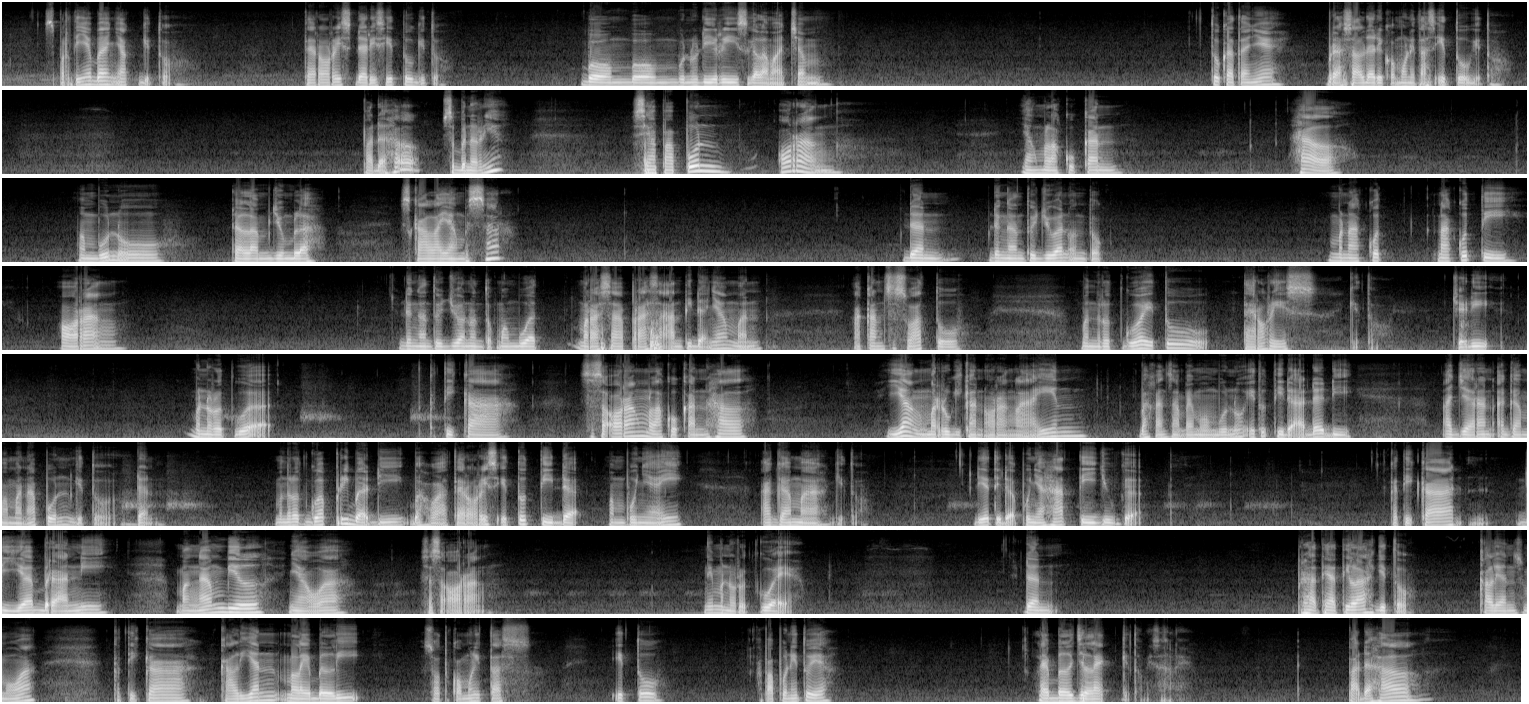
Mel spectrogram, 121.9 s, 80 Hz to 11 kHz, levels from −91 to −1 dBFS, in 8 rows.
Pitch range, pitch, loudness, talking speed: 110-125 Hz, 115 Hz, -17 LUFS, 60 wpm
